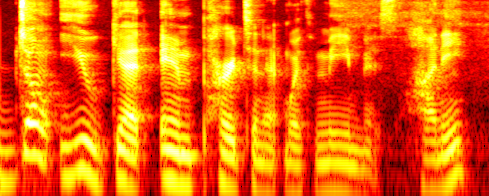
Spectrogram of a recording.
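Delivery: loud, cutting snap; snapped. A narrator's reading. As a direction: slap the teacher down. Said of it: "the Trunchbull snapped".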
